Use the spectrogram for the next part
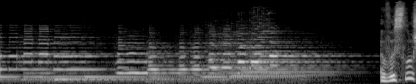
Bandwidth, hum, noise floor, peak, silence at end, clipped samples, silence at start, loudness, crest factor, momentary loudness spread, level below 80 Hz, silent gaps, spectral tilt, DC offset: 19.5 kHz; none; -46 dBFS; -2 dBFS; 0 s; under 0.1%; 0 s; -21 LUFS; 20 dB; 13 LU; -62 dBFS; none; -3.5 dB/octave; under 0.1%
